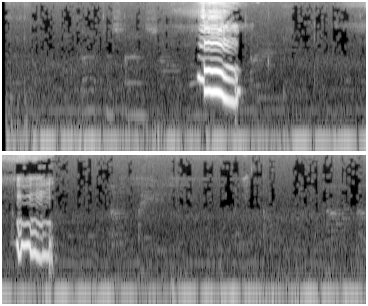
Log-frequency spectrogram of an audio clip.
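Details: Puppy giving two short whining cries about two seconds apart, each bending up and then down in pitch, set against a steady low hum.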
